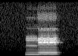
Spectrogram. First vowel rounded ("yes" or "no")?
no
